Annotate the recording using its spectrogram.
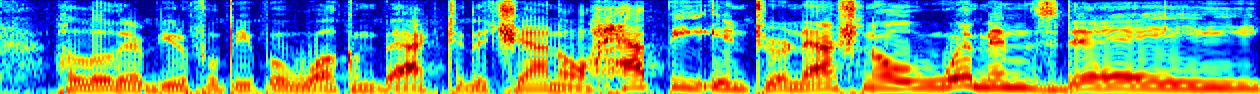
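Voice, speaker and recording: Noticeable background noise runs behind a man speaking at a moderate pace with ordinary pitch variation. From Bangladesh. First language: Bengali. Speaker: YouTuber, commentary channel host. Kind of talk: vlog commentary to camera.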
